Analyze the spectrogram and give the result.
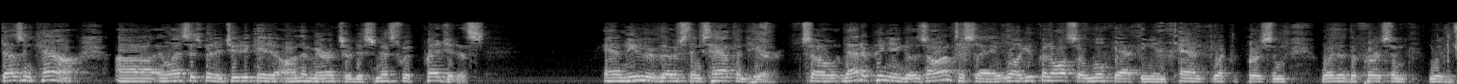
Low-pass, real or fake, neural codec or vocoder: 7.2 kHz; real; none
